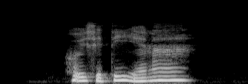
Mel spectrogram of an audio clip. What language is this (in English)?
Cantonese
